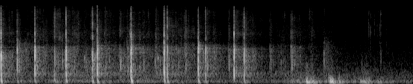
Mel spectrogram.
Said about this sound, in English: For this, we want to express our most sincerest thanks to you guys, our Windows Inc. app development community. This wouldn't have been possible without your partnership and dedication, so please give yourself a greatly deserved round of applause.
